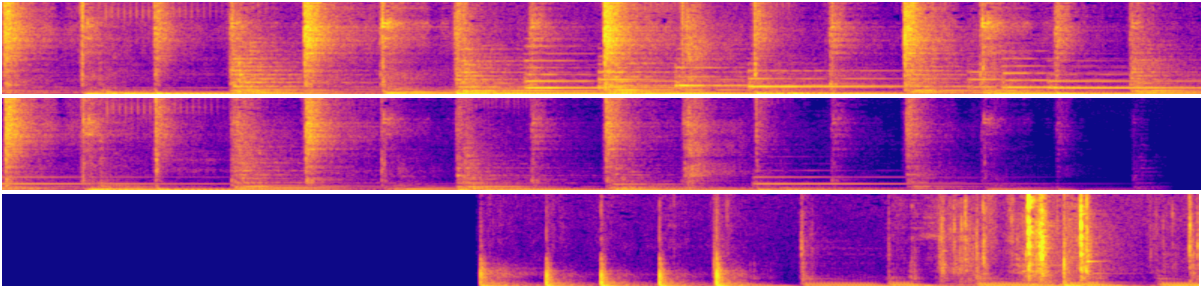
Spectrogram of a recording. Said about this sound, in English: Right now, people around Britain are answering a knock at the door and being asked some intimate questions.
